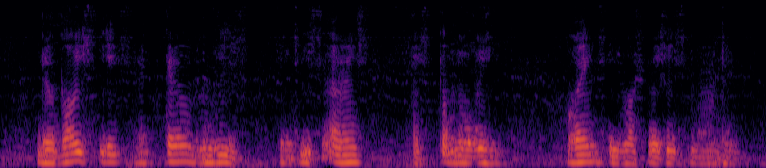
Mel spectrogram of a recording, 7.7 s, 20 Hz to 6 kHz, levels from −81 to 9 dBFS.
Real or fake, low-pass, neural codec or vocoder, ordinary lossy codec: fake; 5.4 kHz; codec, 44.1 kHz, 1.7 kbps, Pupu-Codec; none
